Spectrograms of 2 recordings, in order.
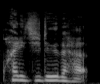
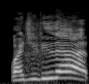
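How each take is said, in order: First: Restrained mock self-reproach, softer; self-scolding. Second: High, louder mock outburst; exasperated self-scolding. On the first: Speaker turning away after imitating a stranger, self-scolding. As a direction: scold yourself under control first. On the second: Speaker berating themselves for copying an accent, exasperated. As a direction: burst out at yourself in mock dismay. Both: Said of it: "turn around and I'll be like".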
